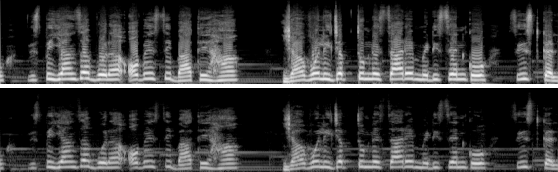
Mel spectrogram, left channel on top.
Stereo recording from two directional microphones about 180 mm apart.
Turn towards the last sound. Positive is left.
turn(degrees=50)  # may be behind; listen again after turning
